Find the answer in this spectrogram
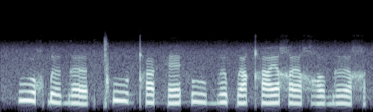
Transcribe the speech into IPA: uː χ ɓ əː ɡ ɜ | ǀʰ uː ɡ qʰ ʉ h ɛ h uː b ə p ə qʰ ɛː χ ɜː χ ʁ o ɡ əː χ

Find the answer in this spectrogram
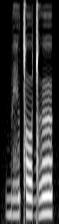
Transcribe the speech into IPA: b e̤ l ǀ o ɡ͡ǀ ɵ

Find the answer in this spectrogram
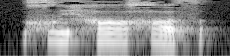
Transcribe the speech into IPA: xʷ ə ɪ̯ h ɔ x ɔ θ

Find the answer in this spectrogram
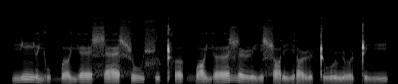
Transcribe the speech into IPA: i ɲ ə j u ɓ ʌ j ɛ ɬ æ ɬ u ɕ u ʈʰ ʌ ɡ͡b ɒ j ɜ ɮ ə ɭ i ɬ ɒ ɾ i ɾ ɒ ɭ ɪ ʈ u ɳ ʊ ʈ i

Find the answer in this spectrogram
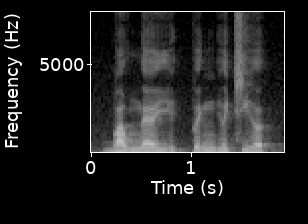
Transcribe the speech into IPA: b a˩ w n ɛː˥˨ j i˥˨ k̚ p e˥˨ ŋ i˧˩ ə̯ t͡ɕ i˥˨ ə̯

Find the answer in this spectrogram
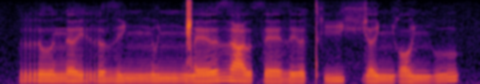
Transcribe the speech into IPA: r ʊ n ɜ ɪ̯ r ʊ ð i ɲ n u ɲ ŋ͡ǁ ɛ ə̯ ð ɑ ʊ̯ θ ɛ ð ɪ ə̯ tʼ i ç ɜ ɲ ɔ ɲ u

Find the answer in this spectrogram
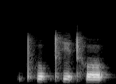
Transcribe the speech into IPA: pʰ u˨ p̚ t̪ʰ i˧ t̪ʰ o˧

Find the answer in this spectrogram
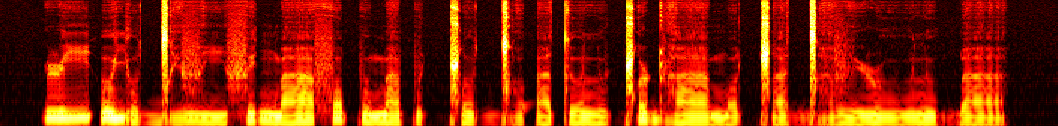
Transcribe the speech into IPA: ɭ iː˦˥ ʔ o˦˥ j o˩˧˩ ɡ͡ǀ e˩˥ v iː˨˩˦ f e˧˥˧ ŋ͡m aː˩˧˩ f ɔ˦˥ p ʊ˨˩˦ m a˩˥ p ʊ˩˧˩ ǁ o˨˩˦ ɡ͡ǀ ɔ˧˩ ʔ a˧˩ t o˧˥˧ l u˩˥ ǁ ɔ˦˥ ɖʱ aː˧˩ m ɔ˧˩ ǁ a˩˧˩ ɡ͡ǀ a˩˥ v i˩˥ ɭ uː˨˩˦ l u˨˩˦ ɡ͡b a˧˩

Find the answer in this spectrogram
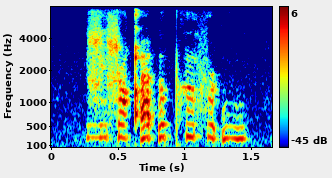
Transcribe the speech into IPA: ɮ i ɬ ə˞ qʼ i ʔ ə pʰ ə̃ f ə˞ ʔ u

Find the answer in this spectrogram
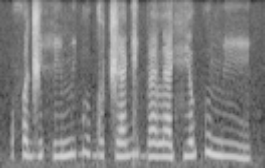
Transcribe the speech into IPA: θ ɒ d͡ʒ i h i m i ɠ u ɡ o t͡ʃ æ ɡ i b æ l æ fʲ ɒ kʷ i m i

